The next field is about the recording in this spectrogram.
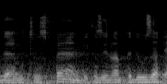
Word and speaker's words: Lampedusa: Lampedusa.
